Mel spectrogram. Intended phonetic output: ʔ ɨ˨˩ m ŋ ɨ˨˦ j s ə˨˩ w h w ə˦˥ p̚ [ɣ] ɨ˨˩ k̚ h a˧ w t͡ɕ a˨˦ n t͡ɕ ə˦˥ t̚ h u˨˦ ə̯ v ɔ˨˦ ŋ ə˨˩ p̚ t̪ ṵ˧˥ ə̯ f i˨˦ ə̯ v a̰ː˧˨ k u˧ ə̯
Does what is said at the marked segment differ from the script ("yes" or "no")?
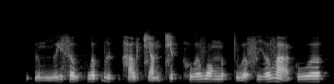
no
